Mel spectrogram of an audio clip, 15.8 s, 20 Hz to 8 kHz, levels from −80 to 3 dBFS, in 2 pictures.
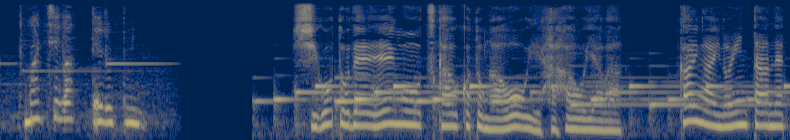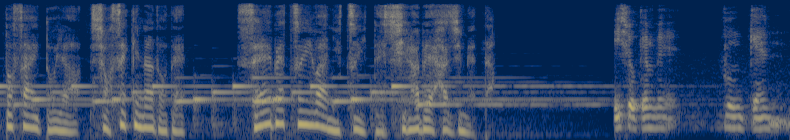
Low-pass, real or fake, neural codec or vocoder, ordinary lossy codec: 7.2 kHz; real; none; AAC, 48 kbps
